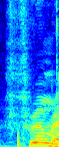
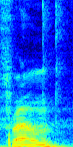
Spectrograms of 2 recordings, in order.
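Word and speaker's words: Frome: Marky, Froome has a nice wooden roof. Alright. Nice. I'll have a look. Froome railway station. Oh yeah. Inside the train shed. There's a picture. And you pronounced it right.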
